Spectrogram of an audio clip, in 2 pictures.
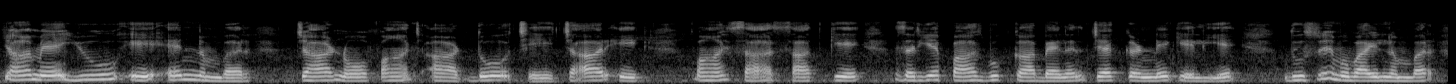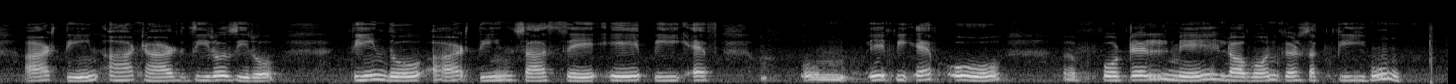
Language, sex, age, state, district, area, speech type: Urdu, female, 30-45, Delhi, Central Delhi, urban, read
